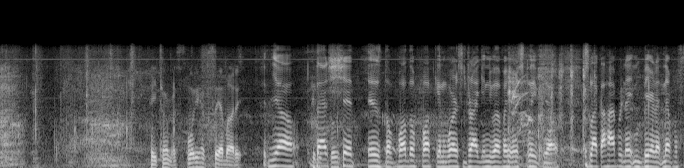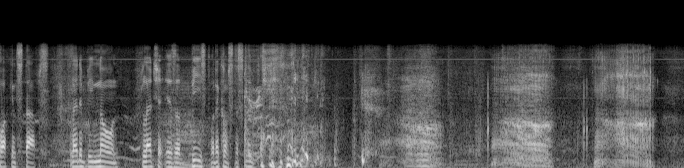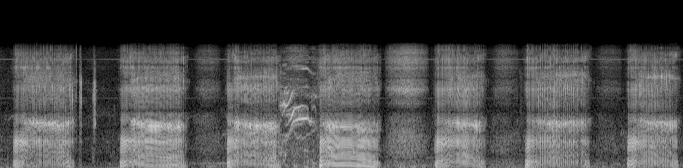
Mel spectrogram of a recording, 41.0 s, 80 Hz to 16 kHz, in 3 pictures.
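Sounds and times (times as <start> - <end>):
man snoring heavily: 0.0 - 0.6, 1.5 - 2.6, 21.3 - 22.6, 23.5 - 24.8, 25.6 - 26.9, 27.6 - 28.9, 29.7 - 41.0.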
